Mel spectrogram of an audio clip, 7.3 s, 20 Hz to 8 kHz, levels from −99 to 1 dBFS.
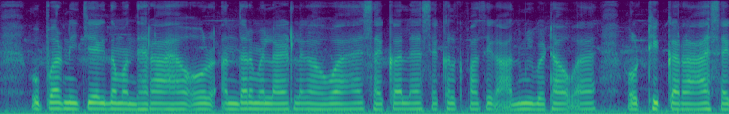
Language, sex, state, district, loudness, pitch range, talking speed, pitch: Hindi, male, Bihar, Supaul, -30 LUFS, 150-155 Hz, 240 wpm, 150 Hz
